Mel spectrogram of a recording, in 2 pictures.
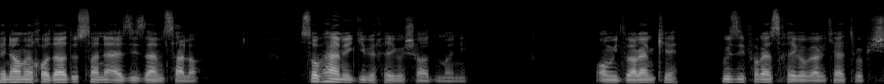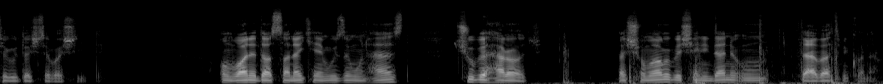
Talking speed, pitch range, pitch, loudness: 135 wpm, 95-110 Hz, 100 Hz, -32 LUFS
